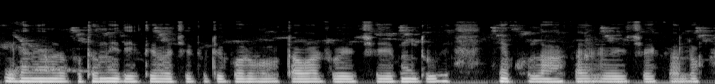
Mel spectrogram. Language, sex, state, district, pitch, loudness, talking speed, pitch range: Bengali, male, West Bengal, Malda, 130 Hz, -16 LUFS, 135 wpm, 130-135 Hz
